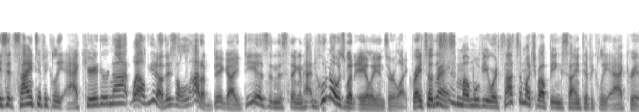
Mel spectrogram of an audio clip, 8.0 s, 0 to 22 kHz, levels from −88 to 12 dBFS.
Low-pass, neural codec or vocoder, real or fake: 7.2 kHz; none; real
